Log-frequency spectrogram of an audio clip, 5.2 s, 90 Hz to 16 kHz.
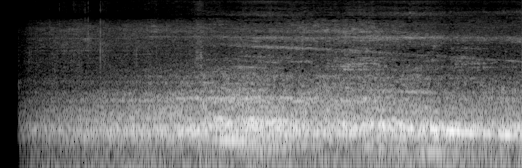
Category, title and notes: Soundscapes > Urban
final tram 21
finland, hervanta, tram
